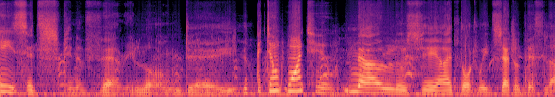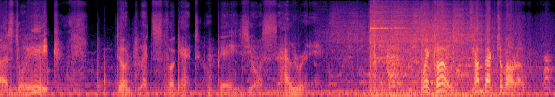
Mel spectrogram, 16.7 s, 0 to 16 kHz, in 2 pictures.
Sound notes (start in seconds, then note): 13.8 doorbell jingles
